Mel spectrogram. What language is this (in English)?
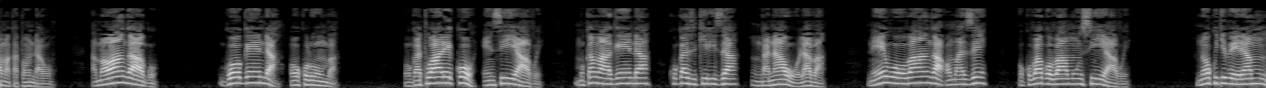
Ganda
